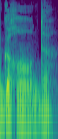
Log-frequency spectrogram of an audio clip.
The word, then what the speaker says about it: grande: And regarding the feminine form, you will pronounce it grande. Okay, don't insist on the final E, but then pronounce this D, grande, and then exactly the same pronunciation, grande.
